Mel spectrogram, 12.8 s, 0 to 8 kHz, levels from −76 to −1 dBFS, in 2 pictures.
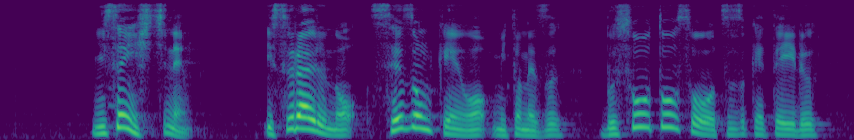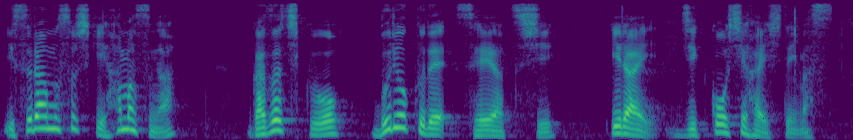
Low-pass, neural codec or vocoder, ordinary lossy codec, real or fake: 7.2 kHz; none; none; real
